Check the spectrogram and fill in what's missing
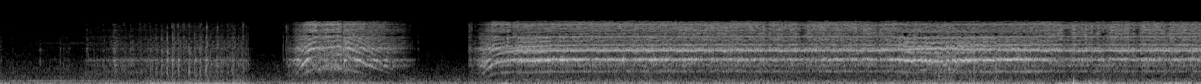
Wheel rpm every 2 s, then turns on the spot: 10, 50, 80, 160, 160, 160.
0-2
